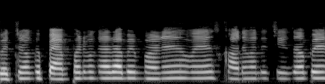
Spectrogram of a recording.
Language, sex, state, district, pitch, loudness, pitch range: Hindi, female, Delhi, New Delhi, 280 Hz, -18 LUFS, 270-285 Hz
